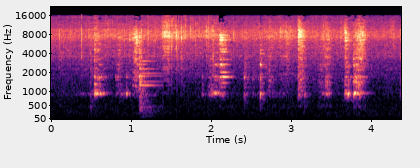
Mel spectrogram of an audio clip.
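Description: Potatoes and onions sizzling as they fry in a skillet, with a metal utensil repeatedly scraping and clinking against a small pan as bacon is scraped out into the potatoes; some clinks ring briefly.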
